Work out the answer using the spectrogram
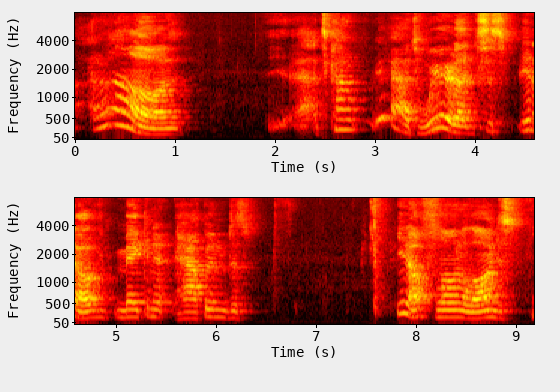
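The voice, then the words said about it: Imitates another person's voice. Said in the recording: “here's my Hobgood interview impersonation.”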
